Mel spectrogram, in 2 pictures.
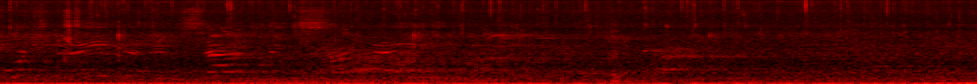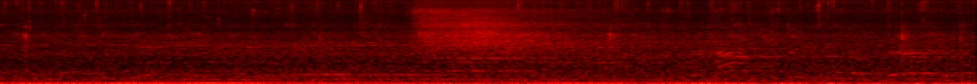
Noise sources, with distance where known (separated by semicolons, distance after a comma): large-sounding engine, far; person or small group shouting, far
